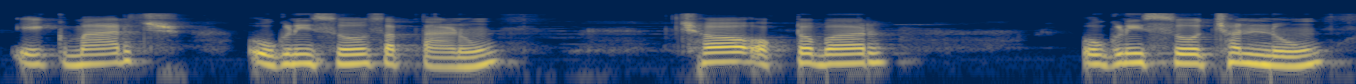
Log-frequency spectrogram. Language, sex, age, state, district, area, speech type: Gujarati, female, 45-60, Gujarat, Anand, urban, spontaneous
